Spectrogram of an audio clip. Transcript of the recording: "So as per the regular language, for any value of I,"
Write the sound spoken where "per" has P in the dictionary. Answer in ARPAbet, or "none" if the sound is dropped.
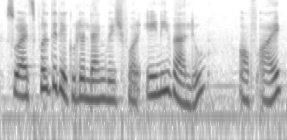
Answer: F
